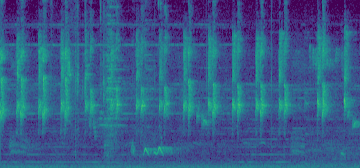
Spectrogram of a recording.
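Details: A squirrel in a terrace garden gives a rapid series of sharp, high squeaks, repeated several times a second.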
